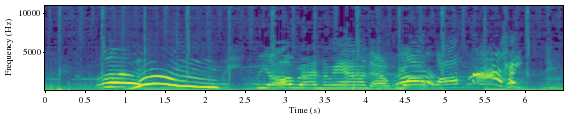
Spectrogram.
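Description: A young child's loud, high-pitched squeal that rises and falls, followed by more wordless child vocalizing, over background music.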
